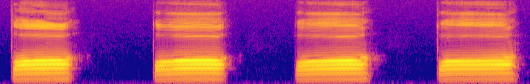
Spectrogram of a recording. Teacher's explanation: زبان جب تالو کی طرف اٹھے گی تو یہ حرف آٹومیٹکلی پور یعنی موٹا ہو جائے گا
